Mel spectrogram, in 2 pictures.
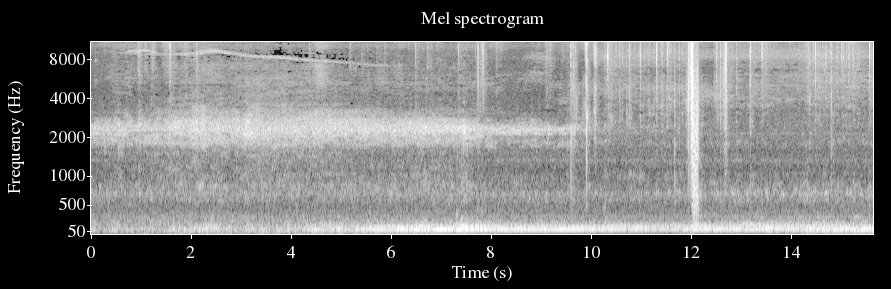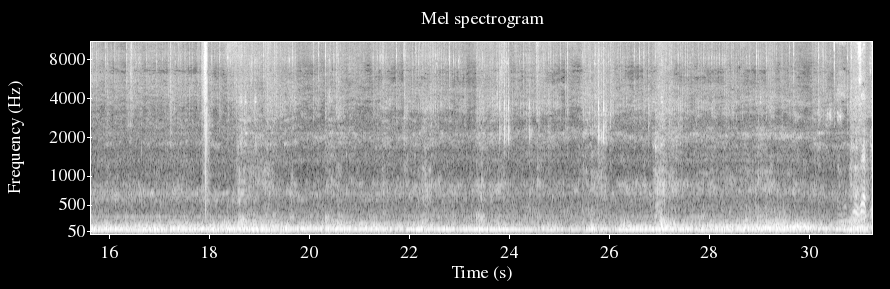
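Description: Inside an intercity bus moving through traffic: a steady low engine and road rumble that grows louder over the first several seconds and then holds. A high steady whine fades out about ten seconds in, and a sharp click sounds about twelve seconds in.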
